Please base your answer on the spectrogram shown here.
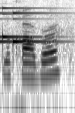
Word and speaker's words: macabre: So it turns out I was right, it is pronounced macabre, and for those of you who don't know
